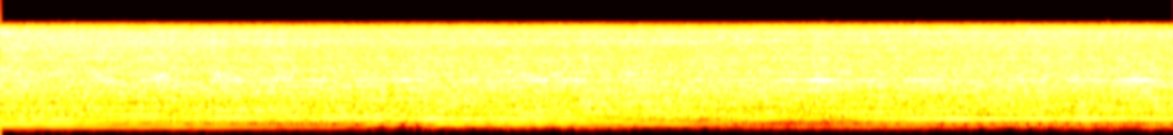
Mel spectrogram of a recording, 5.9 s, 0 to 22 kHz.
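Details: 1965 Hoover Junior 1334A upright vacuum, full flat demo on carpet: a steady high motor whine with an even brush growl and no rattles or surging, so it is running normally.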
